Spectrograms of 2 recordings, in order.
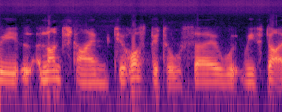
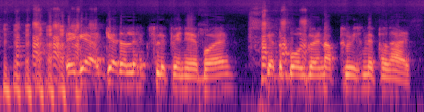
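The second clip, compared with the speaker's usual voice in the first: higher-pitched mock Jamaican patois; hammed-up Jamaican banter; Jamaican accent; 4 semitones higher, 3 dB louder than usual. Shown as a demonstration. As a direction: put on a lively Jamaican accent.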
